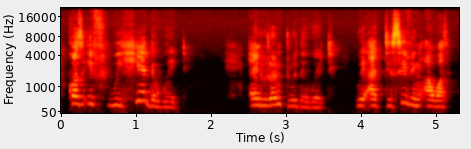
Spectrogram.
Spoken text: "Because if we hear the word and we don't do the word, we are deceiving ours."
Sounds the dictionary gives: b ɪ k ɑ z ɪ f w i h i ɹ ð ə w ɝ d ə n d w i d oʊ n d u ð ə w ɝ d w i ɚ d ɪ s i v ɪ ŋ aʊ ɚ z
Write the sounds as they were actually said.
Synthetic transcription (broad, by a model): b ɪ k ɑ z ɪ f w i h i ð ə w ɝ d ə n d w i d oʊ n d u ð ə w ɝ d w i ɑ d ɪ s i v ɪ ŋ aʊ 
